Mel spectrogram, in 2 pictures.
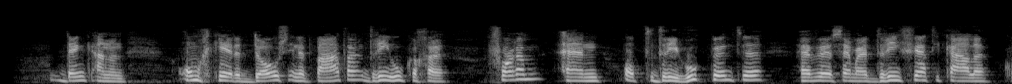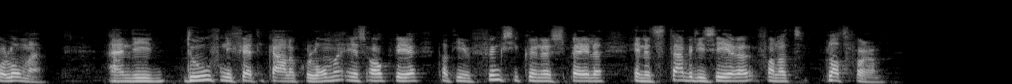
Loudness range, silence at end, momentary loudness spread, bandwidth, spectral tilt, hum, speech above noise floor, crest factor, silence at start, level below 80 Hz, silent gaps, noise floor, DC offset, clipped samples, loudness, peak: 2 LU; 1.3 s; 7 LU; 6.4 kHz; -7.5 dB/octave; none; 33 dB; 18 dB; 0.5 s; -64 dBFS; none; -54 dBFS; under 0.1%; under 0.1%; -21 LUFS; -4 dBFS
